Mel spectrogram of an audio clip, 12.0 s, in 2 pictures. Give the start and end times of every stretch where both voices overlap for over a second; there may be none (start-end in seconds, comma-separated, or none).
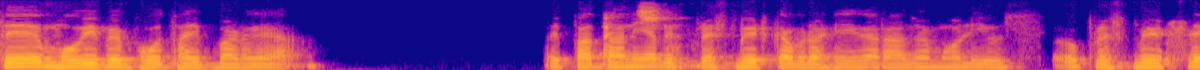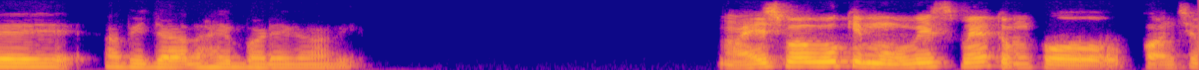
none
